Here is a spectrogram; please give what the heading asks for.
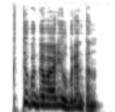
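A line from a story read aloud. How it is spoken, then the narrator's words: Snapping retort. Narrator (Russian): огрызнулся Люций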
